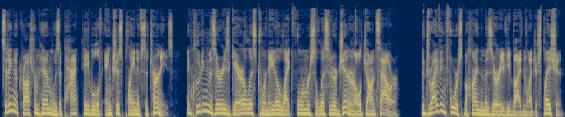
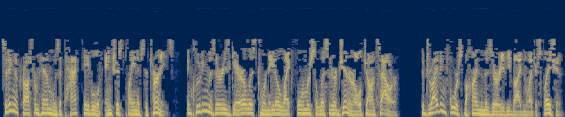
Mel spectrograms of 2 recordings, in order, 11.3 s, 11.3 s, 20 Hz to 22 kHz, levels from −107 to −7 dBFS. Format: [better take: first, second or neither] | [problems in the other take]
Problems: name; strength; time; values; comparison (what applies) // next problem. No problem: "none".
first | garbled, watery; badly; nothing above 5.5 kHz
